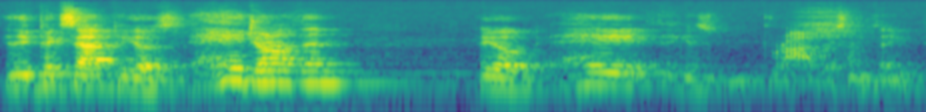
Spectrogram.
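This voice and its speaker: A man's voice: mid-range voice, flat delivery, racing, fairly bright tone, slight background noise. A man teaching a real estate class in a training room, chatty and full of stories, leaning on "like" a lot. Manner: chatty, storytelling, heavy use of "like". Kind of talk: casual classroom training talk. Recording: roomy room, mic far off.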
